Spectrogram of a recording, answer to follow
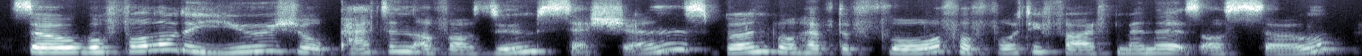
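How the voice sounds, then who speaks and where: A woman's voice: mid-range voice, lively intonation, unhurried, mellow, husky. A woman hosting an online session, giving an informal introduction with hesitant asides. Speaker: session host, moderator. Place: video call.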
